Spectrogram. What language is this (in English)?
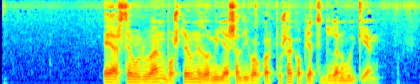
Basque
